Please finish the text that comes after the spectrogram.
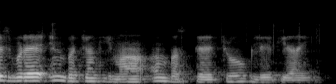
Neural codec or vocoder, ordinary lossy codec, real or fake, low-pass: vocoder, 22.05 kHz, 80 mel bands, WaveNeXt; AAC, 32 kbps; fake; 7.2 kHz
